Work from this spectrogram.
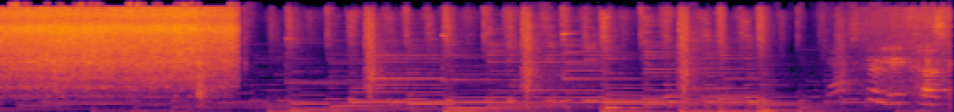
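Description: Diced pancetta and leeks sizzle and crackle steadily in a hot pan while cooking leek and potato soup, with a burst of sizzle at the start and then a quieter fry under background music.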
